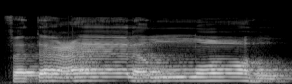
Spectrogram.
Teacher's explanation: അല്ലാഹു എന്ന ഇസ്മുൽ ജലാലയിൽ ലാമിനെ തടിപ്പിക്കണം. തഫ്ഖീം ചെയ്ത് സ്വരഭാരത്തോടെ ലാമിനെ ഉച്ചരിക്കണം.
